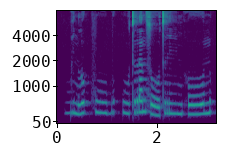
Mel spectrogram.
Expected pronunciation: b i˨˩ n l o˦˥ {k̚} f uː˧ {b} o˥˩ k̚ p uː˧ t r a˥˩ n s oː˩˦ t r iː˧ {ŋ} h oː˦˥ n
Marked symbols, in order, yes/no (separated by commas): yes, yes, yes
